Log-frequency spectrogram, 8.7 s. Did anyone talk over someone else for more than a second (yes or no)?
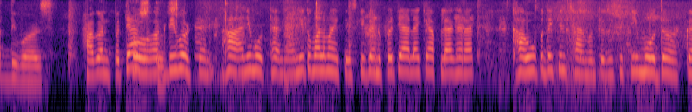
no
